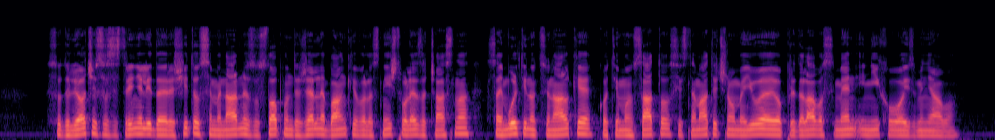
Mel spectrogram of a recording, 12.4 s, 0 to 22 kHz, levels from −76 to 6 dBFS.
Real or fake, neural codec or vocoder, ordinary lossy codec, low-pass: real; none; none; none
